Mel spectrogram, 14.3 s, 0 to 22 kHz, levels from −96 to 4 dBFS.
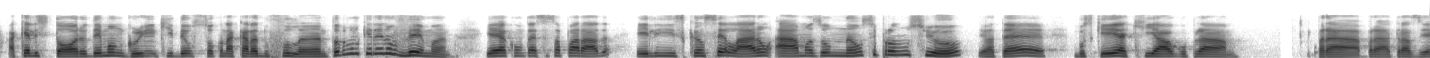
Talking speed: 150 wpm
